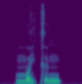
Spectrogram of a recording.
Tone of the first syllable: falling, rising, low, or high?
low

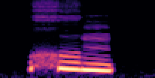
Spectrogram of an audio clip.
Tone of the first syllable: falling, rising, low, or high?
falling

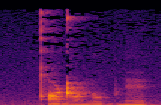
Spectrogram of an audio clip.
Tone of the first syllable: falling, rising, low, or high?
high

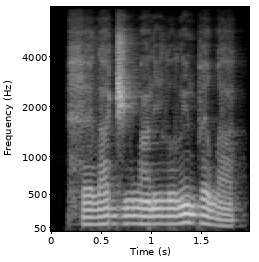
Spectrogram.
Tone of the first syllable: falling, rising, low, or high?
low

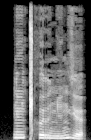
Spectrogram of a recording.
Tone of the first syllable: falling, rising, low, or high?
high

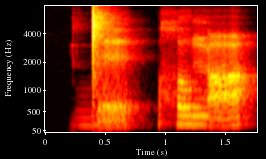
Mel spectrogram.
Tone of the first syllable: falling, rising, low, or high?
low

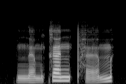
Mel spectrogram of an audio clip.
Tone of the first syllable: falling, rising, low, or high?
low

